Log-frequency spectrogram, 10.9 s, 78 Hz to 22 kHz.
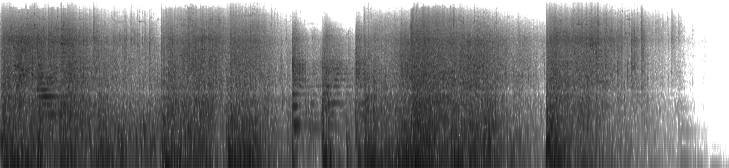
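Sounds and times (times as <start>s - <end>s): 
explosion: 0.0s - 9.4s
metal and wood debris scattering: 0.0s - 10.5s.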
